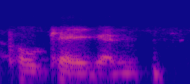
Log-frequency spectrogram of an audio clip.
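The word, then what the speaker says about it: Pokagon: oh thank you yeah it's uh actually we pronounce it uh paul kagan uh so i imprints pokemon padawan in the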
